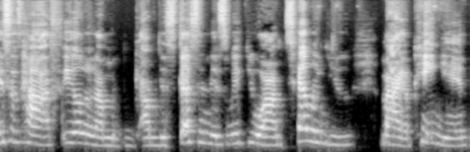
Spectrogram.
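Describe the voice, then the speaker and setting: A woman with an animated tone, fairly high pitch, ordinary pitch variation and a fairly quick pace. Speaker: podcast co-host. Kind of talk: casual chat. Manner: loud.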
